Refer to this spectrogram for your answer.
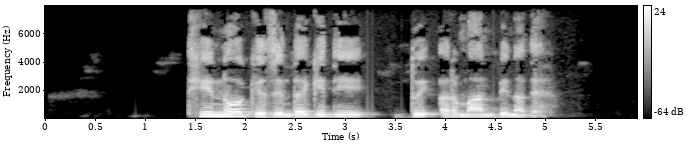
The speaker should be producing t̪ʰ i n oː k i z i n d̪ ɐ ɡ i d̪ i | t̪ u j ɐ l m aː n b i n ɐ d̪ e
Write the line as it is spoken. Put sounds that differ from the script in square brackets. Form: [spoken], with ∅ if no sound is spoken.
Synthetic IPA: t̪ʰ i n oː k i z i n d̪ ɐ ɡ i d̪ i | [d̪] u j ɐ [ɾ] m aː n b i n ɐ d̪ e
